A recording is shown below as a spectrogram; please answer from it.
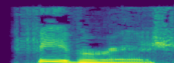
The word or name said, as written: feverishness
